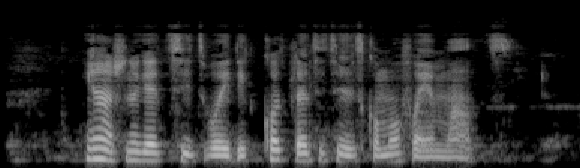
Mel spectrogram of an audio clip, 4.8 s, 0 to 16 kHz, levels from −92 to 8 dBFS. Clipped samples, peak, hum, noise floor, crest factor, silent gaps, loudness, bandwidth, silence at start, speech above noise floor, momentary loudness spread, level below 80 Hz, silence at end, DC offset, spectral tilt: under 0.1%; -10 dBFS; none; -59 dBFS; 18 dB; none; -27 LUFS; 9.4 kHz; 0.7 s; 32 dB; 10 LU; -74 dBFS; 0.6 s; under 0.1%; -4 dB/octave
